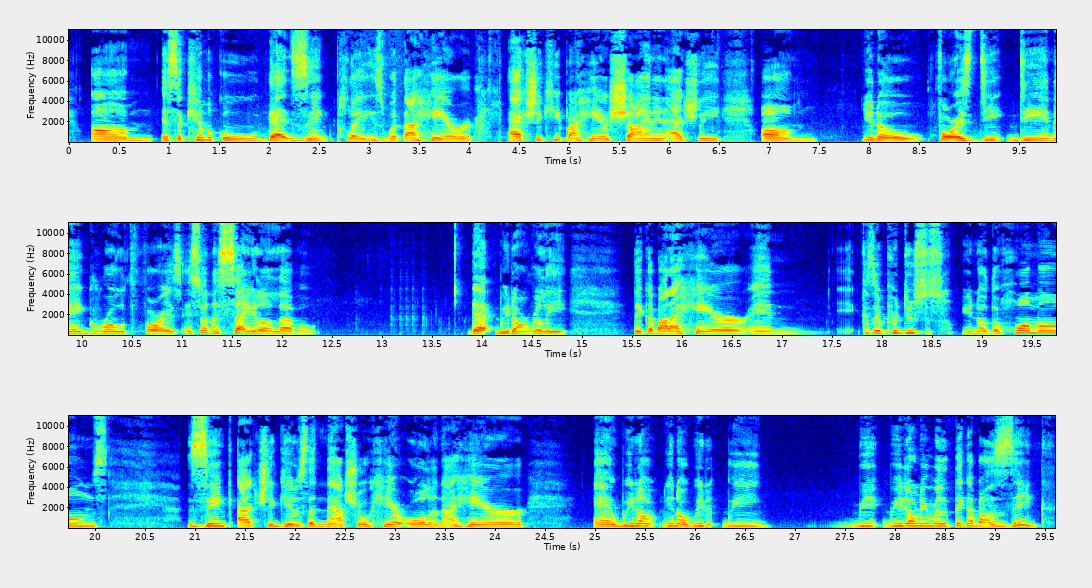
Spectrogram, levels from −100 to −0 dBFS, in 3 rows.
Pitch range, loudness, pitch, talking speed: 180-210 Hz, -24 LUFS, 195 Hz, 145 wpm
